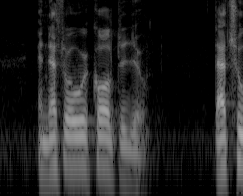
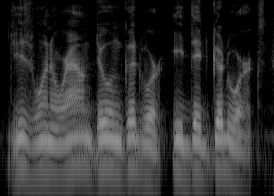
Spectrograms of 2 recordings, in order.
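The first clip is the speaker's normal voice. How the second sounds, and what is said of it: Put-on Southern twang. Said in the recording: “in a little southern twang there”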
